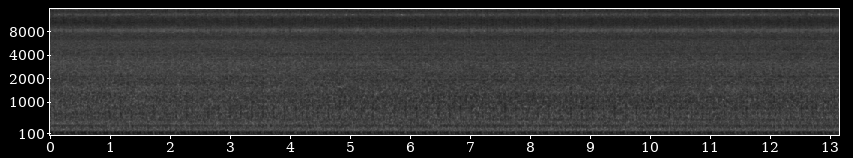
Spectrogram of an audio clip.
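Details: 2013 Ford Mustang GT 5.0 Coyote V8, manual, 81,500 miles: hot idle after a drive with steady low rumble and a dull deep knock about twice a second; owner suspects rod knock, unconfirmed, and the car also stalls after long drives.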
